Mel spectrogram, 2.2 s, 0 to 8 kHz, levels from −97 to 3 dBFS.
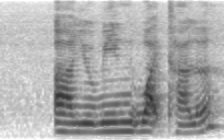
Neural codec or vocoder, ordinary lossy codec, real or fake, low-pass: none; none; real; none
